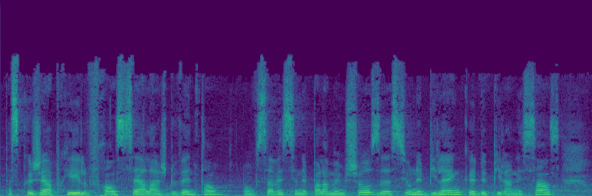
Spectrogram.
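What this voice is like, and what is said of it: Strong Czech accent in French. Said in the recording (French): “c'est mon accent... pourquoi autant d'accent”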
